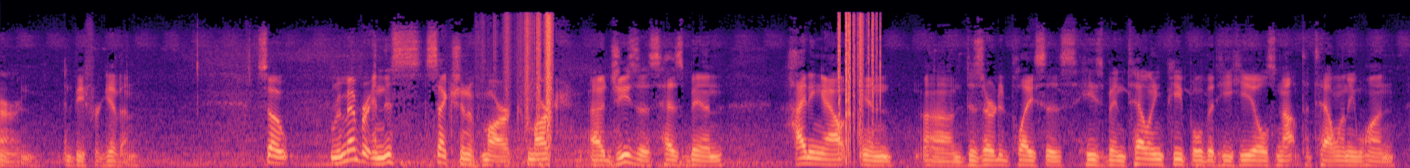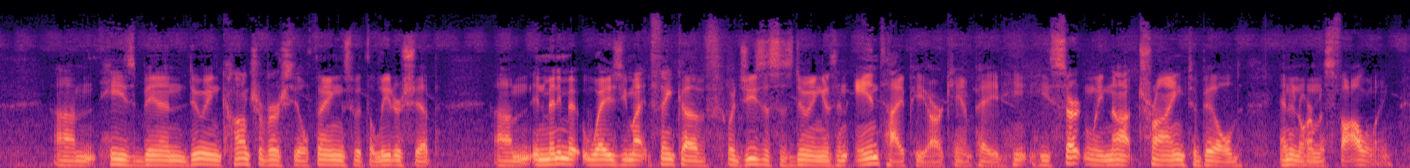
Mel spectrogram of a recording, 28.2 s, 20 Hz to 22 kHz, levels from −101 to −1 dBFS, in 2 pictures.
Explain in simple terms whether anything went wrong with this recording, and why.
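A worn cable or connector was likely jiggled, causing cable scratch noise: rough scratching bursts, the first as loud as the sound itself and the second louder, from 4.75 to 5.53 s and 8.38 to 8.84 s.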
